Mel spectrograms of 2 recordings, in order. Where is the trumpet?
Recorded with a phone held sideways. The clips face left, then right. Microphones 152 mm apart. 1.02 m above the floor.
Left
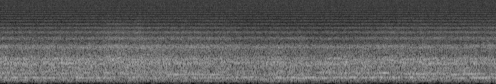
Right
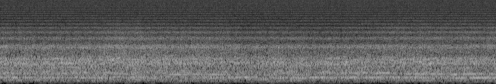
I don't hear a trumpet.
